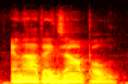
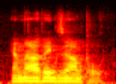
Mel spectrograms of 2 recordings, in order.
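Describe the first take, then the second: No difference in how they are said.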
